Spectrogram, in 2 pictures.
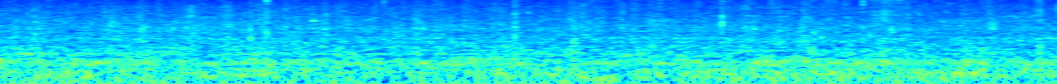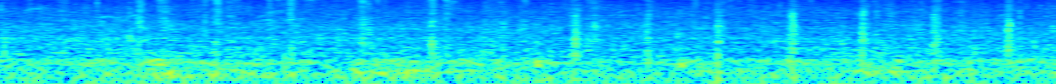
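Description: Hooves thud softly on wet sand.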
